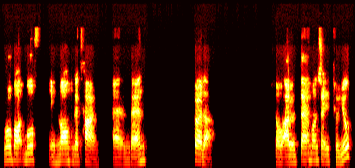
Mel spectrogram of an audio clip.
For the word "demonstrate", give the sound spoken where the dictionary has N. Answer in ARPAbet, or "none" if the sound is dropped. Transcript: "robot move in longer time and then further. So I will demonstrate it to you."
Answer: N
